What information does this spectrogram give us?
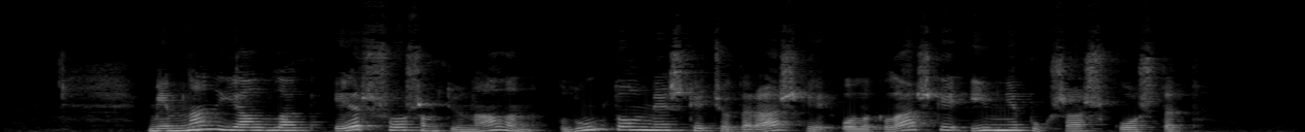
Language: Mari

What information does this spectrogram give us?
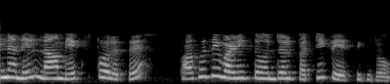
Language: Tamil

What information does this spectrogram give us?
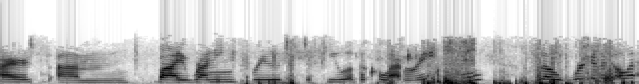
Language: English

